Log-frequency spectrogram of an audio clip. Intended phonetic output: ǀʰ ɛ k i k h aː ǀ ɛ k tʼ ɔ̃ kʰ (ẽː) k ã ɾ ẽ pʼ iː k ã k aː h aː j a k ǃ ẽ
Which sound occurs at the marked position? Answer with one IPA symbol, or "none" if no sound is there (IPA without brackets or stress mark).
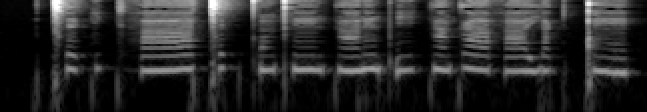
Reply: ẽː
